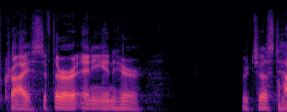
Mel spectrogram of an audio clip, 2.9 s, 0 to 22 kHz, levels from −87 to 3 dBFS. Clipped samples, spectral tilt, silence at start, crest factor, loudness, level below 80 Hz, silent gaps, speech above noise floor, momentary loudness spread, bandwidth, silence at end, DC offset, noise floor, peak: under 0.1%; -4 dB/octave; 0.05 s; 20 dB; -32 LUFS; -64 dBFS; none; 46 dB; 17 LU; 16.5 kHz; 0 s; under 0.1%; -78 dBFS; -14 dBFS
